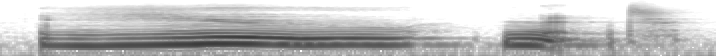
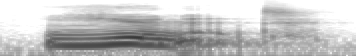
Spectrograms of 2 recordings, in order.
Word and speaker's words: unit: The U in unit is a consonant sound at the start. It's pronounced unit, unit, the unit.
